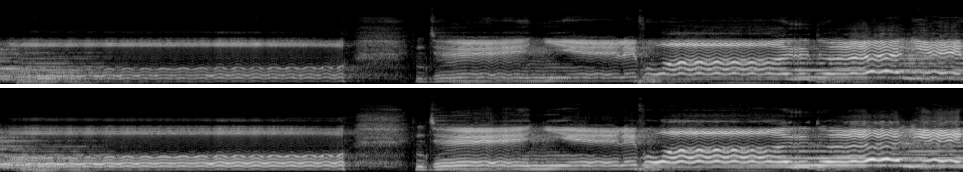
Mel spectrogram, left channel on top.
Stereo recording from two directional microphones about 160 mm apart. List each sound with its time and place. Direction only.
4.5 s music: 45° right (ahead or behind); by 9.6 s 30° right (ahead or behind)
